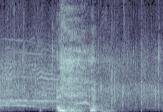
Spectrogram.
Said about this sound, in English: You can clap. I'll let you clap.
